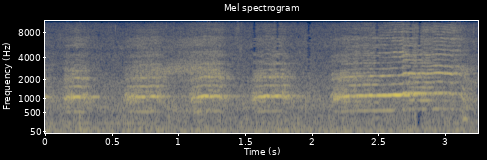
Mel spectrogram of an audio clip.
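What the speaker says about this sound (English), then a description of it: "That's our neighbor's chicken." A neighbor's backyard chicken clucks in a short series of near, moderately loud calls, four or five quick clucks ending in a longer drawn-out note, over faint background noise.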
